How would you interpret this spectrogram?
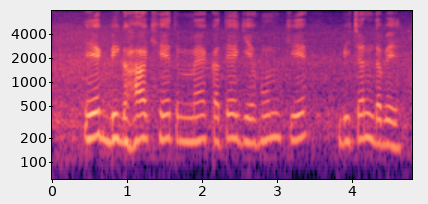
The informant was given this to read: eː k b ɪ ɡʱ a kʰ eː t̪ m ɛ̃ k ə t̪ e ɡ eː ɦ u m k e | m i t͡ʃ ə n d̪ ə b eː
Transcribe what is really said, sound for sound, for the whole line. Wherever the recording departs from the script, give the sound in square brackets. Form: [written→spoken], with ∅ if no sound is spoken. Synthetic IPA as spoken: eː k b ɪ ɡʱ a kʰ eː t̪ m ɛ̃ k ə t̪ e ɡ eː ɦ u m k e | [m→b] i t͡ʃ ə n d̪ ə b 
